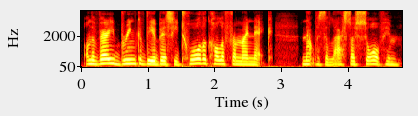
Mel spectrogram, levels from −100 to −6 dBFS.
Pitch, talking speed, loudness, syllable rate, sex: 180 Hz, 260 wpm, -20 LUFS, 5.8 syllables/s, female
